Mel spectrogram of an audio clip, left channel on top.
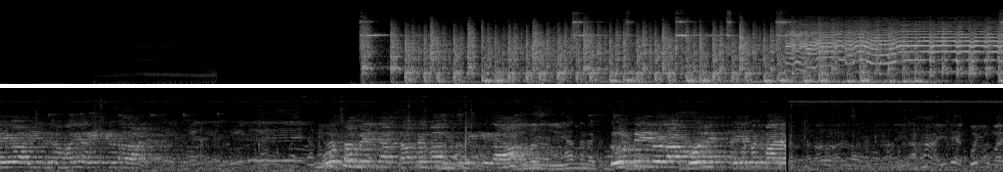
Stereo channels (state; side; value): different; both; correlation 0.00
